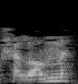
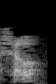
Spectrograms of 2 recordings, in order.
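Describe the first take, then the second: First: The word ends with an m sound. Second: The word is cut off before its end. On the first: The sacred word itself is spoken. The speaker calls it wrong. "não Shalom, com M no final" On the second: The sacred word itself is avoided. The speaker calls it right. "sem terminar a palavra"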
